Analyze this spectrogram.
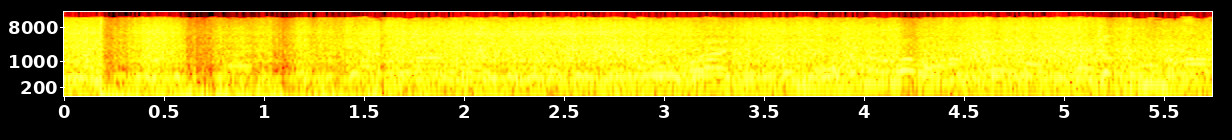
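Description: A crowd of men and women chatters outdoors nearby.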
